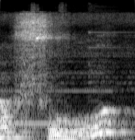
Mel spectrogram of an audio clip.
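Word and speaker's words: 福: แล้ว ใช่ มั้ย ครับ มัน อ่าน ว่า ฝู ฝู คำ ว่า ฝู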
